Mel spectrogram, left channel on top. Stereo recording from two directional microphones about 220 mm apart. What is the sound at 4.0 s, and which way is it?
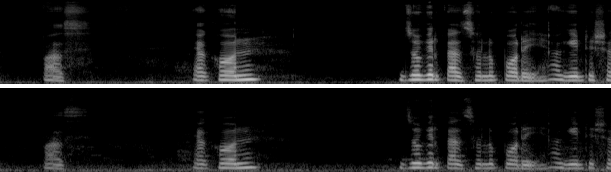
Speech, 50° left (ahead or behind).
